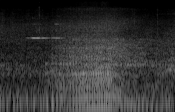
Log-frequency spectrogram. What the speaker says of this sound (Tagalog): Ay, may motor dito oh.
